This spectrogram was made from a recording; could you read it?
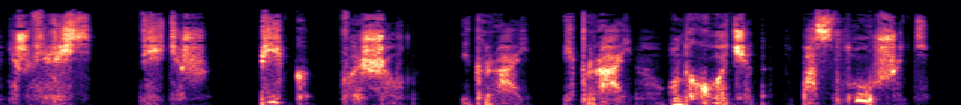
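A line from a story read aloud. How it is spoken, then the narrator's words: Whisper. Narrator (Russian): прошептала ему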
